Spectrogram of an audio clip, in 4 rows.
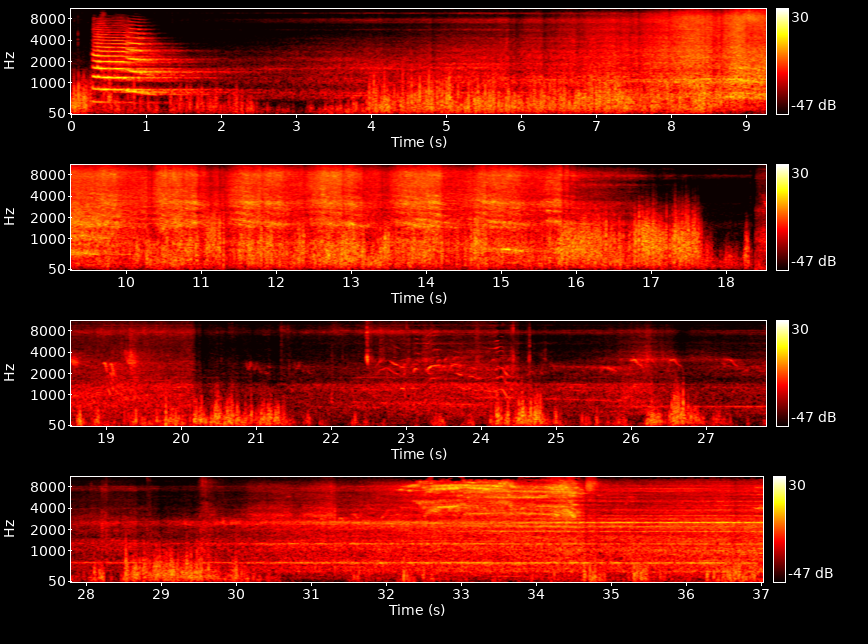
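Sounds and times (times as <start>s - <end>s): train wheels rushing on rail: 0.0s - 37.0s
electric train horn: 0.3s - 2.2s.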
